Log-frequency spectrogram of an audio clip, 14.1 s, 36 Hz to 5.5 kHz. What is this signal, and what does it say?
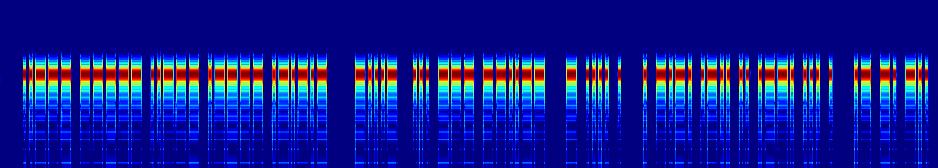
Morse code, heard as a keyed tone, about 25 wpm, 600 Hz. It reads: 2021. <BT> SO, THE ECLIPSE AND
